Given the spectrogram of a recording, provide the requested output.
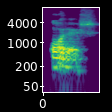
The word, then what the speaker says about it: horas: The H in Portuguese never has any sound. It's completely silent. The H only changes the sound of CH, NH, and LH.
